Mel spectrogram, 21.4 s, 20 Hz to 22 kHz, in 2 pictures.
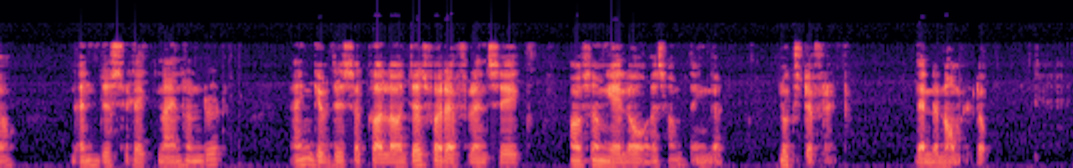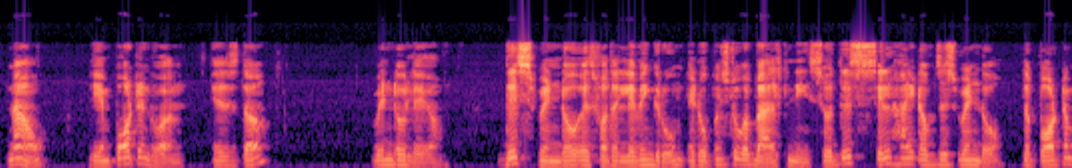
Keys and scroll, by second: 1.2-2.3 typing, 6.4-8.1 typing, 9.6 s, 14.1 s.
